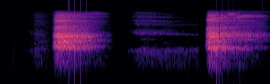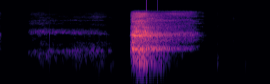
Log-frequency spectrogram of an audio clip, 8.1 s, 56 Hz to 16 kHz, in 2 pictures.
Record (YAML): exhalation_length: 8.1 s
exhalation_amplitude: 28165
exhalation_signal_mean_std_ratio: 0.38
survey_phase: beta (2021-08-13 to 2022-03-07)
age: 18-44
gender: Female
wearing_mask: 'No'
symptom_cough_any: true
symptom_new_continuous_cough: true
symptom_runny_or_blocked_nose: true
symptom_sore_throat: true
symptom_fever_high_temperature: true
symptom_headache: true
symptom_change_to_sense_of_smell_or_taste: true
symptom_loss_of_taste: true
symptom_onset: 3 days
smoker_status: Ex-smoker
respiratory_condition_asthma: false
respiratory_condition_other: false
recruitment_source: Test and Trace
submission_delay: 2 days
covid_test_result: Positive
covid_test_method: RT-qPCR
covid_ct_value: 23.0
covid_ct_gene: ORF1ab gene
covid_ct_mean: 23.6
covid_viral_load: 18000 copies/ml
covid_viral_load_category: Low viral load (10K-1M copies/ml)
